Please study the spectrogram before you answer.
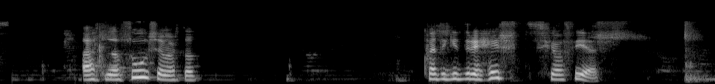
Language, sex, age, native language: Icelandic, male, 11, Icelandic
